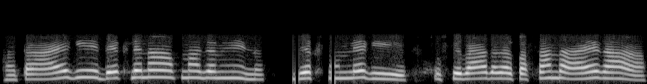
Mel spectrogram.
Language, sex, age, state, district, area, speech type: Hindi, female, 30-45, Bihar, Muzaffarpur, rural, conversation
